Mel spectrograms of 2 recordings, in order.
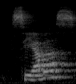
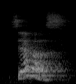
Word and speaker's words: Servus: What you've probably heard before is the famous "Servus", but we pronounce it like "Servas". This is a popular form of greeting among groups of friends, for example. “Servas”, “Servas” “Griaß di”.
